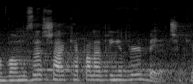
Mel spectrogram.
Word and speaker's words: verbete: Então, ó, verbete, a separação silábica seria ver-be-te. Ó, a sílaba forte já está em negrito, que é o bé.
